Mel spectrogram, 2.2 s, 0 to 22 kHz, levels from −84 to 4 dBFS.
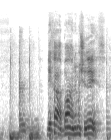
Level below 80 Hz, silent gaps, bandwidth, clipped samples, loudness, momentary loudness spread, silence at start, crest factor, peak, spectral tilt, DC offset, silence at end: -36 dBFS; none; 15 kHz; under 0.1%; -22 LUFS; 10 LU; 0 s; 18 dB; -4 dBFS; -5 dB/octave; under 0.1%; 0 s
